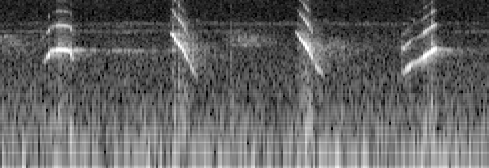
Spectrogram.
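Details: Red-cowled cardinal song, clean sound without effects: four loud whistles spaced under a second apart, a level note, two sharp descending slurs, then a rising whistle ending flat.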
